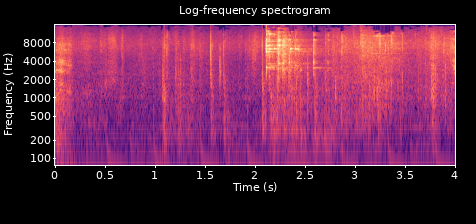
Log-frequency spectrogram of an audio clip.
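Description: Background music with a steady beat, over crunching and clinking of debris being climbed over, loudest in a burst about two seconds in.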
